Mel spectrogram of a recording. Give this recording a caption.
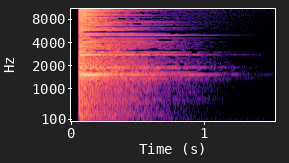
A stereo recording of a single strike with a steel hammer on a piece of hot steel on a large anvil mounted on a block of wood. Rode NT4 > FEL battery pre amp > Zoom H2 line in.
